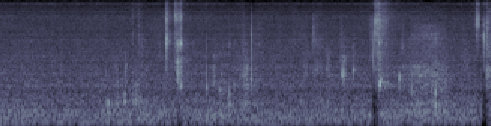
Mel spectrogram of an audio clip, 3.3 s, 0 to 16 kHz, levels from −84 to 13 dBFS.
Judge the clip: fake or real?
fake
